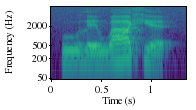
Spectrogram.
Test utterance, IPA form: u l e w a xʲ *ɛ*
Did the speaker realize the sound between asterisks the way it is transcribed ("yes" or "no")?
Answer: yes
